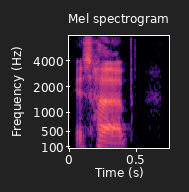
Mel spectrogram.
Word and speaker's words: Herb: Anakin JMT says Larry Herb's name, according to him, is pronounced like Herb with the H sound, not with a silent H like the Resident Evil item. Herb. That's an American thing. It's Herb.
